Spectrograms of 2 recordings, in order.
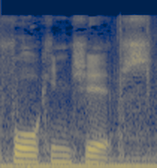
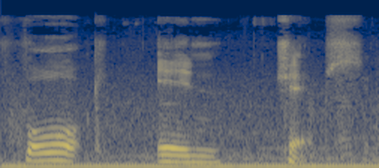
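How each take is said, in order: First: The phrase is said fast, words run together. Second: The phrase is said slowly, each word apart. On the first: It sounds like a rude word. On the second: It names a fork stuck in chips.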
